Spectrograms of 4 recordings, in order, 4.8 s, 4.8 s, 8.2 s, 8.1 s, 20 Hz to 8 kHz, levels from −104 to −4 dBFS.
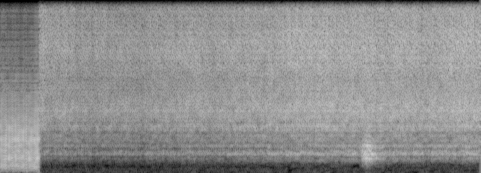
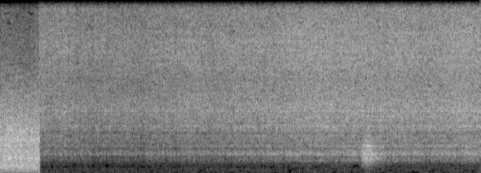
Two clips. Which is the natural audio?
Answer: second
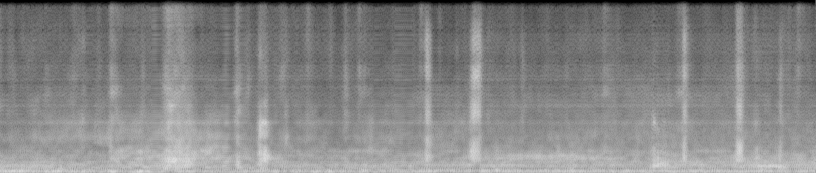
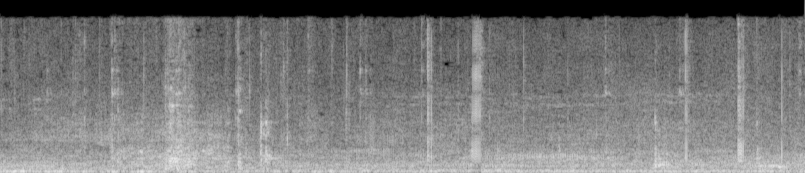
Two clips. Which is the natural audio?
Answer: second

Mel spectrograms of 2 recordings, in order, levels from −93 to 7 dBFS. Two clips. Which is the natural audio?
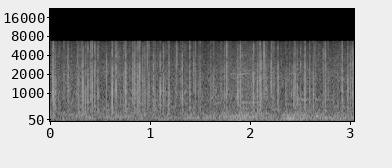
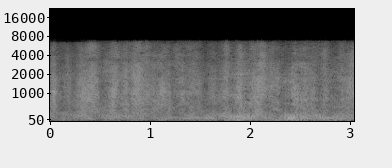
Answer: first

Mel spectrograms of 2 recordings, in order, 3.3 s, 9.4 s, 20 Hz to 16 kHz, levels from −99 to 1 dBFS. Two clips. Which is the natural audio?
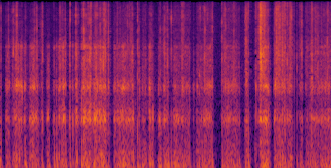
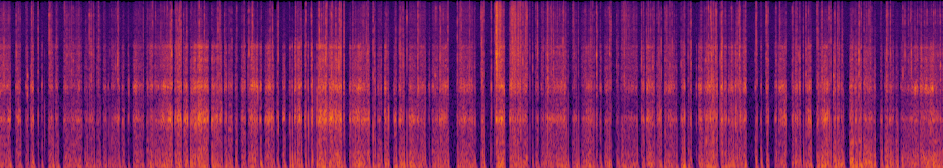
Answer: second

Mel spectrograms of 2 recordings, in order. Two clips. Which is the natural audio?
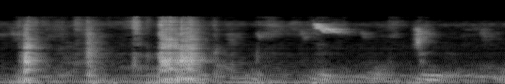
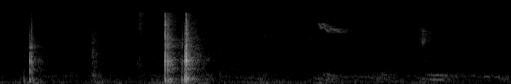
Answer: second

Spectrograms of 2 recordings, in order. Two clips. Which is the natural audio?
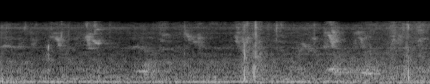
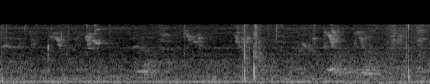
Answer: second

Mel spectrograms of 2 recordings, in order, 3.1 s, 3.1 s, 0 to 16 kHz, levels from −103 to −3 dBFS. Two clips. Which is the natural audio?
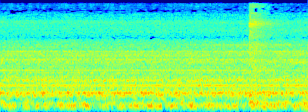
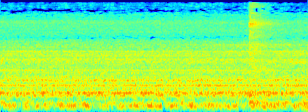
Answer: first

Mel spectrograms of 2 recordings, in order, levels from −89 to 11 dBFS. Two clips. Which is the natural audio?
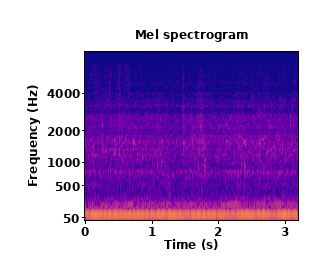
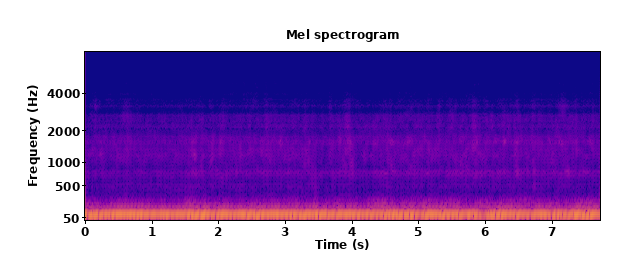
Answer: first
